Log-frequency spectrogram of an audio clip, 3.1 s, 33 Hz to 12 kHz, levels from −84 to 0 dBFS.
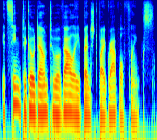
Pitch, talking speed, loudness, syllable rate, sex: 100 Hz, 230 wpm, -19 LUFS, 5.3 syllables/s, male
